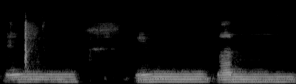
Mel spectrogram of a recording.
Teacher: jadi nun mati atau tanwin bertemu dengan huruf ba ya bunyinya diganti dengan bunyi mim ya mim seperti mim tasdid mim mim Ya ada dengungnya juga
